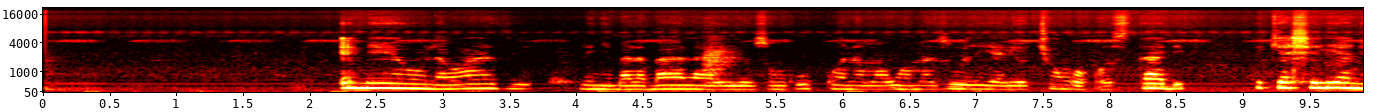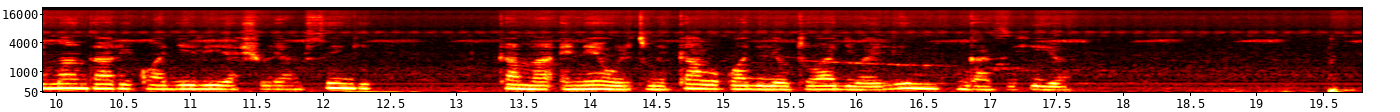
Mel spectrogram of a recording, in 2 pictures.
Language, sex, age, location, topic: Swahili, female, 25-35, Dar es Salaam, education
